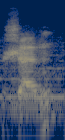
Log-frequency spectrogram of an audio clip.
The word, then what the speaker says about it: 人: person and people and in pinging this character reads as Jen are E and with a second tone chené chené and when you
